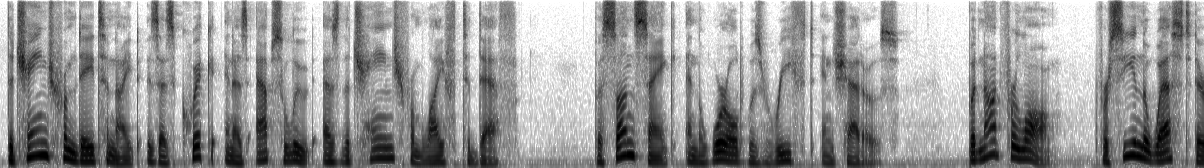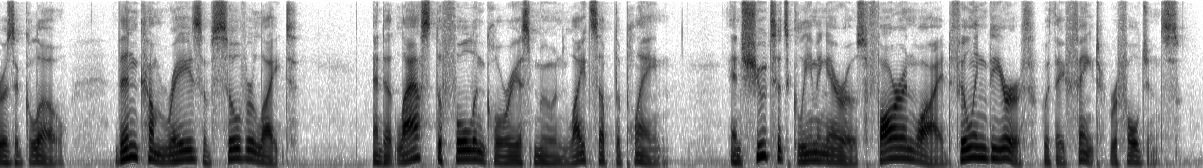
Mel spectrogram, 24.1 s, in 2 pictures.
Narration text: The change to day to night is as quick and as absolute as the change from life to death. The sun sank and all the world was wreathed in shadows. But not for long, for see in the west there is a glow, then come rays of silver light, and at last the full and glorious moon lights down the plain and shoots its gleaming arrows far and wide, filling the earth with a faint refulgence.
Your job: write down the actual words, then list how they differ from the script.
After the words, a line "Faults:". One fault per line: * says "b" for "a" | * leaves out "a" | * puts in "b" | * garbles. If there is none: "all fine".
The change from day to night is as quick and as absolute as the change from life to death. The sun sank and the world was wreathed in shadows. But not for long, for see in the west there is a glow, then come rays of silver light, and at last the full and glorious moon lights up the plain and shoots its gleaming arrows far and wide, filling the earth with a faint refulgence.
Faults:
* says "from" for "to"
* leaves out "all"
* says "up" for "down"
